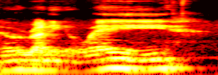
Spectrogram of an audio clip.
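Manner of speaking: lizardy voice with "away" drawn out. Narrating a game, a red dragonborn grappling a player, lizardy dragonborn voice. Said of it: "you hear a lizardy voice behind you say".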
